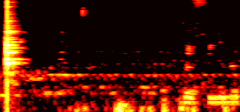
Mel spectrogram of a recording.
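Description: A single sharp steel clang from a truck's front-axle steering knuckle and kingpin parts being struck, leaving a thin steady metallic ring, followed by a few soft low knocks as the parts are handled.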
